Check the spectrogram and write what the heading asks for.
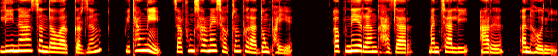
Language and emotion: Bodo, neutral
